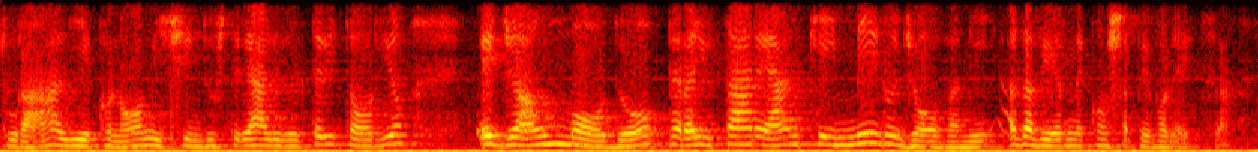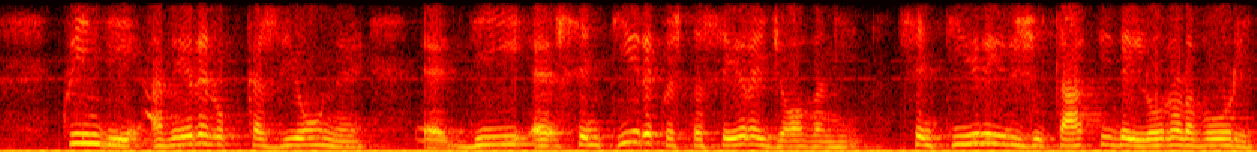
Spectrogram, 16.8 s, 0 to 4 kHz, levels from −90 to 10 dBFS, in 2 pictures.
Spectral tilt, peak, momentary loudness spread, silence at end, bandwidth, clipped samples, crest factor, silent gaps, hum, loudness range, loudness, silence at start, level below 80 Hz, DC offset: -10.5 dB/octave; -8 dBFS; 8 LU; 0 s; 4 kHz; under 0.1%; 18 dB; none; none; 2 LU; -26 LUFS; 0 s; -48 dBFS; 3%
